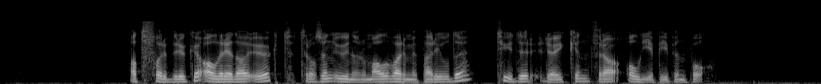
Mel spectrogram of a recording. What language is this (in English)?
Norwegian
